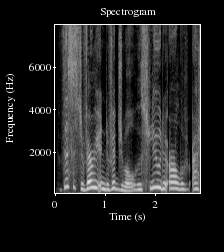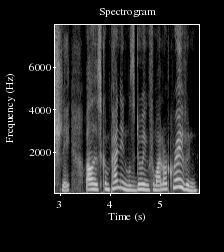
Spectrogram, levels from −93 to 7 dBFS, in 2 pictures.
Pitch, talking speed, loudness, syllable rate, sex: 255 Hz, 205 wpm, -19 LUFS, 5.5 syllables/s, female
